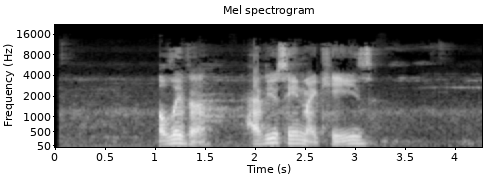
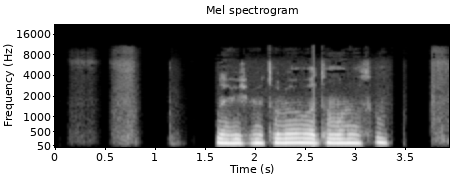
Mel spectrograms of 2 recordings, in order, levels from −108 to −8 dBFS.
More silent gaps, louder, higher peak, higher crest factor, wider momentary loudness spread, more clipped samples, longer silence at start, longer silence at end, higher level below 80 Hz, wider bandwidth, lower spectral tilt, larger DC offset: neither; second, -19 LUFS vs -16 LUFS; about the same, -2 dBFS vs -2 dBFS; about the same, 20 dB vs 16 dB; about the same, 10 LU vs 8 LU; neither; second, 1.05 s vs 1.6 s; first, 1.1 s vs 0.65 s; about the same, -54 dBFS vs -54 dBFS; first, 12.5 kHz vs 6.8 kHz; second, -4 dB/octave vs -9 dB/octave; neither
